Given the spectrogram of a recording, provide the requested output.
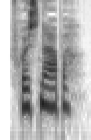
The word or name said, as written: frøsnapper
